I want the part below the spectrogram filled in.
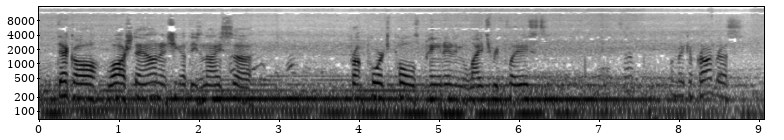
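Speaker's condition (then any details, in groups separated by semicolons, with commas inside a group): No condition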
